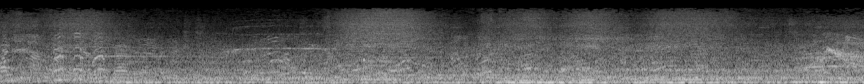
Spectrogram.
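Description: Crowd of people chattering while walking along, over a steady low hum. In the second half a hissing sound swells and fades several times.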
